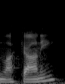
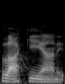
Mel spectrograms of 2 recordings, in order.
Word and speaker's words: Lakhiani: an interview yesterday with Mind Valley guy Vishen Lakhiani. Yeah, that's not how you pronounce it, but go ahead. Sorry. Lakhiani.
